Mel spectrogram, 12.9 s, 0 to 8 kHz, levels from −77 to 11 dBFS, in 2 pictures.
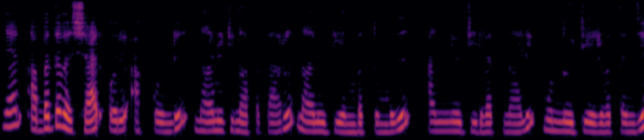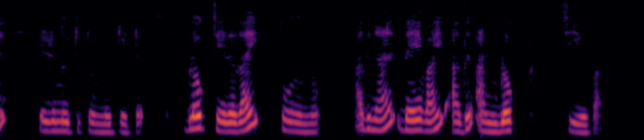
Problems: low volume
